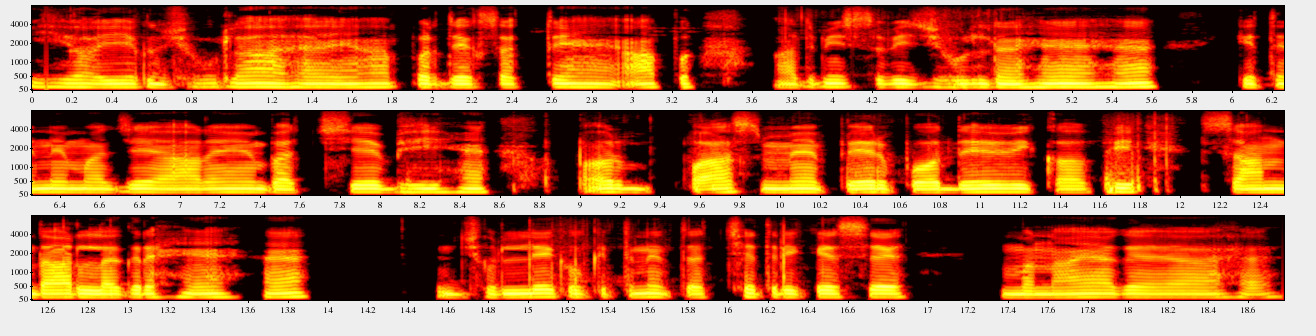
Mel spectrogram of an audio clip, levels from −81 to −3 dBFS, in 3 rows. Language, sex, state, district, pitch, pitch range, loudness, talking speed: Hindi, male, Bihar, Samastipur, 120 Hz, 120-125 Hz, -18 LUFS, 135 wpm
